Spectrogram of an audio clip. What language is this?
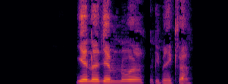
Jauja Wanca Quechua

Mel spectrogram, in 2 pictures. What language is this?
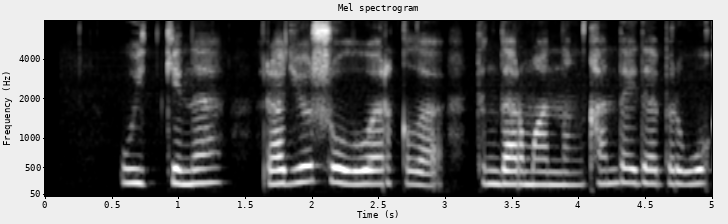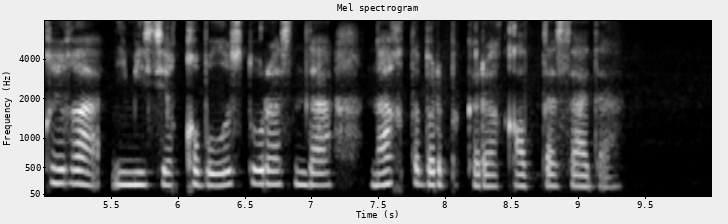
Kazakh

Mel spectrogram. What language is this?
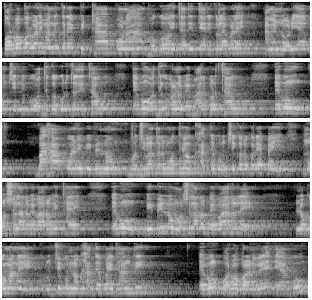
Odia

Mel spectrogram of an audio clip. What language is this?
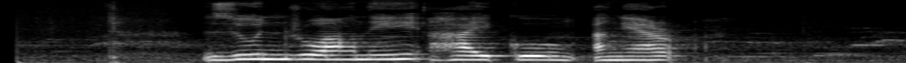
Hakha Chin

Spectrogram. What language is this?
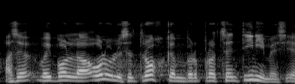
Estonian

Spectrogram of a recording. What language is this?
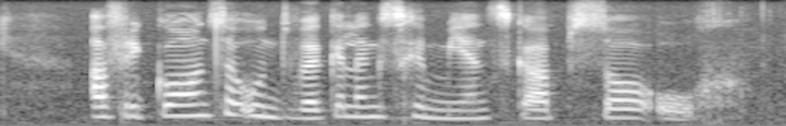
Afrikaans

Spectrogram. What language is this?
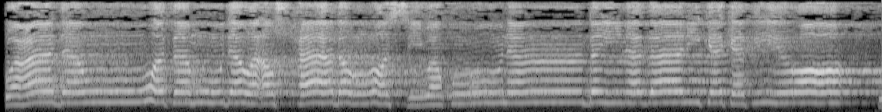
Arabic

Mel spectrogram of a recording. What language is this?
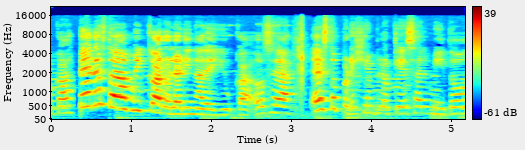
Spanish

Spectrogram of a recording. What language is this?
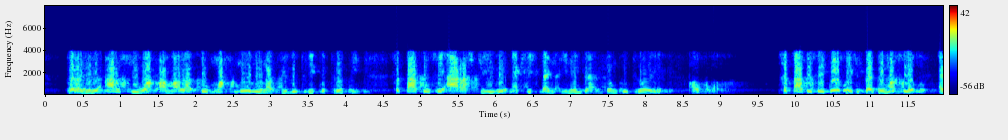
Indonesian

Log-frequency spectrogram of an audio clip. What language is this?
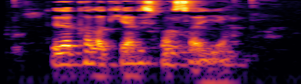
Georgian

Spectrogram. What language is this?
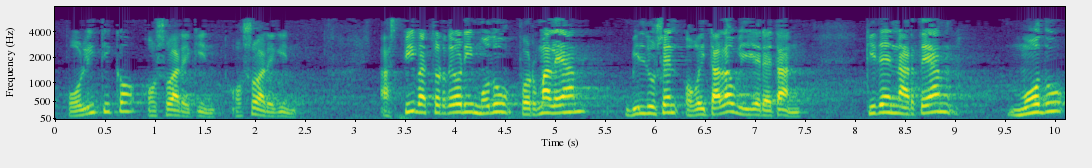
Basque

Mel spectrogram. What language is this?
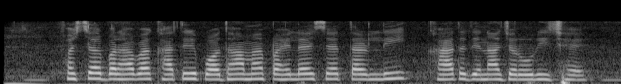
Maithili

